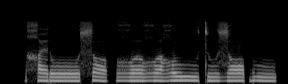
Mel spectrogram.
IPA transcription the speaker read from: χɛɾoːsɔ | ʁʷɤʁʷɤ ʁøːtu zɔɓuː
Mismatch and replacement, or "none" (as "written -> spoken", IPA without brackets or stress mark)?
øː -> uː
